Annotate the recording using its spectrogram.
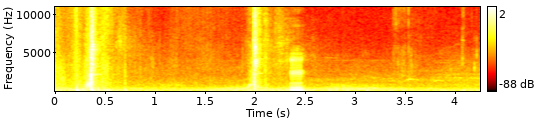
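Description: A golfer's full swing with a Titleist TSR3 driver: a quick swish followed by a sharp crack as the clubhead strikes the ball. A second, slightly quieter sharp crack comes about two seconds later.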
